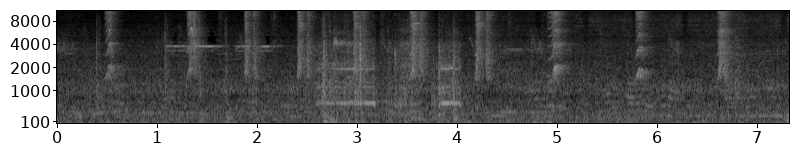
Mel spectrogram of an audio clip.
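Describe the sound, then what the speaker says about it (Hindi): A Canon inkjet printer with a fault in its ink tubing, since fixed, prints a colour photo, giving repeated mechanical clicks, squeaks and brief whirring bursts from the print head carriage at close range. "और प्रिंट होना चालू हो गया"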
